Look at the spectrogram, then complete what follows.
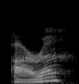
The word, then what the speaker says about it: Ara: uh next was uh I believe it's pronounced ARA era something like that history Untold this is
